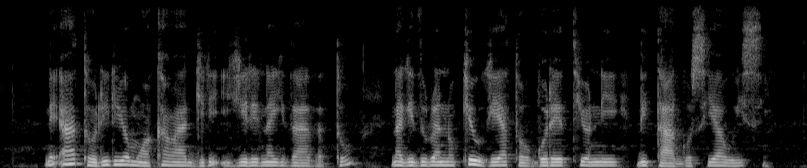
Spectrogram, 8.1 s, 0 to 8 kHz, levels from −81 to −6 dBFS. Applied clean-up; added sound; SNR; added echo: none; none; none; none.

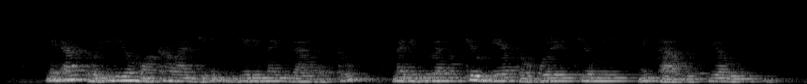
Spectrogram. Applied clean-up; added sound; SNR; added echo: none; none; none; reverberation time 0.9 s.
